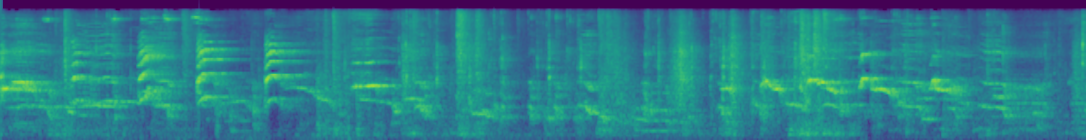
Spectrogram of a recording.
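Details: A litter of eighteen-day-old puppies tries to escape their kiddie pool, producing a steady chorus of high, bending whimpers and yelps from several pups, with scrabbling claws and faint human voices behind.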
